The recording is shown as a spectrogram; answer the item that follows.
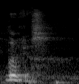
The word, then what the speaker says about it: Lucas: Lucas. – Luka Dean. – The French still pronounce a little S there, man.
